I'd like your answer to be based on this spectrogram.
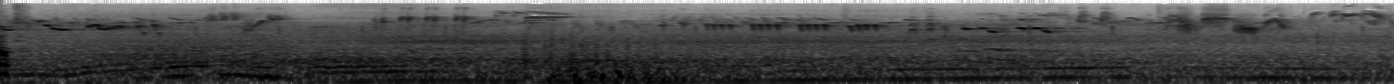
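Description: Birds chirp and sing in scattered short calls throughout, over a steady low rumble of traffic in an outdoor setting, with no talking.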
